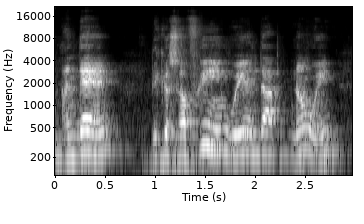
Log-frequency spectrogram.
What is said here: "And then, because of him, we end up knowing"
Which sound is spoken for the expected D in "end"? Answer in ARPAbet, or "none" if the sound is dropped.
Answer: D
